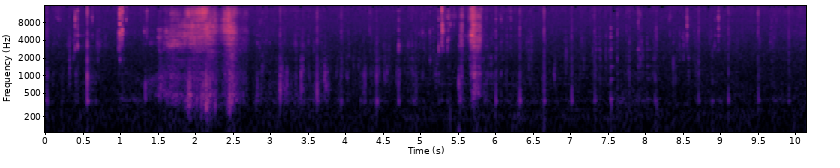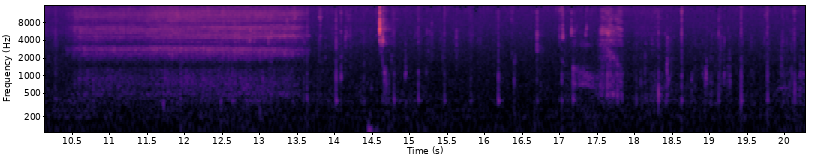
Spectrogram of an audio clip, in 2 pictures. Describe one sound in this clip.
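A young woman chews soft jelly sweets with wet, squishy mouth sounds close to a microphone.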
